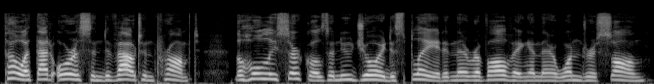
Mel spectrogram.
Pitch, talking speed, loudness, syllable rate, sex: 200 Hz, 190 wpm, -18 LUFS, 5.0 syllables/s, female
